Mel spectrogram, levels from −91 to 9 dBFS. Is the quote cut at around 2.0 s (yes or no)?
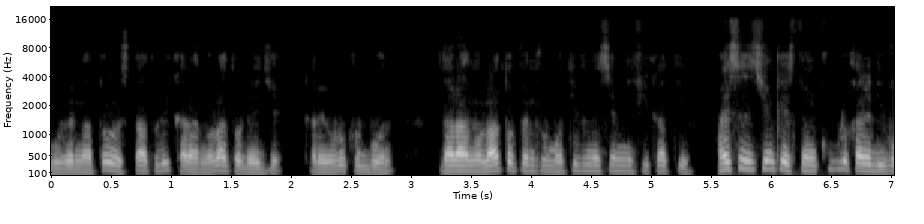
no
